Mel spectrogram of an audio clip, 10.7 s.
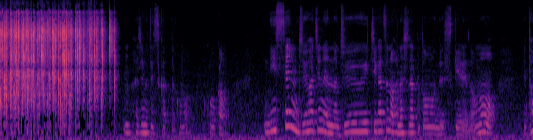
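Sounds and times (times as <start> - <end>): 
hand clapping: 0.0 - 2.4
speech: 2.5 - 4.7, 5.3 - 10.6.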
